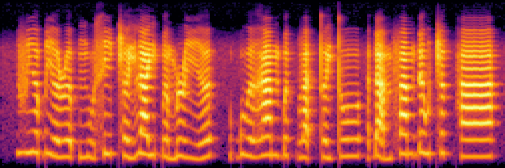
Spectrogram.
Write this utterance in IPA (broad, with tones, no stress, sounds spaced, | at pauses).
v i˧ ə̯ ɓ i˨˩ ə̯ ɹ əː˨˩ p̚ ŋ u˨˩˨ s i˧ c ə˨˩˦ j l a˧ j ɓ ə˨˩˦ m ɹ i˨˩˦ ə̯ | ɓ u˨˩ ə̯ ɣ a˧ m ɓ ə˨˩ k̚ v a˨˩ t̚ t̪ ə˨˩ j t̪ o˧ | ɗ a˨˩˨ m f a˧ m ɗ ə˧ w c ə˦˥ k̚ h aː˧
